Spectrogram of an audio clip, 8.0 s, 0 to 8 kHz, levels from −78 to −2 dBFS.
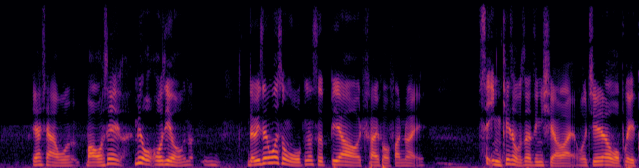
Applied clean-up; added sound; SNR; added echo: none; none; none; none.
